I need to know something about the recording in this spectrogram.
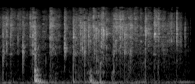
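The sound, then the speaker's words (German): Keys on a ring with a heavy brass pendant jingle and clink, a bright metallic rattle of repeated small jangles over two seconds with no talking. “Ich habe auch einen Schlüsselbund. Und du, ich habe da so einen Messinganhänger. Hörst du das?”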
